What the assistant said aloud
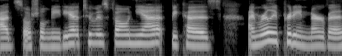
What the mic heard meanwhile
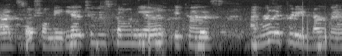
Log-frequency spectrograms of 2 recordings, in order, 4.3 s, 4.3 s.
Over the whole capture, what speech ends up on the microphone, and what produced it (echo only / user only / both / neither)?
echo only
